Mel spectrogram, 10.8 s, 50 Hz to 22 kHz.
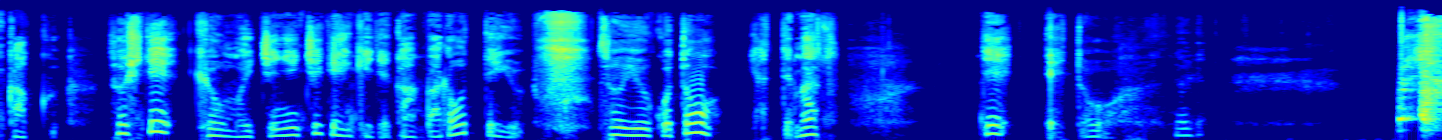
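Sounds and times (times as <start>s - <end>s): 
speech: 0.0s - 6.7s, 7.4s - 9.1s
faint breathy sounds: 6.4s - 7.1s, 8.4s - 10.2s
sneeze: 10.5s - 10.8s.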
